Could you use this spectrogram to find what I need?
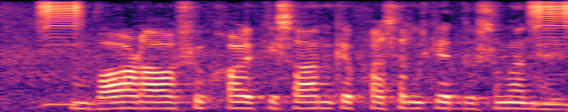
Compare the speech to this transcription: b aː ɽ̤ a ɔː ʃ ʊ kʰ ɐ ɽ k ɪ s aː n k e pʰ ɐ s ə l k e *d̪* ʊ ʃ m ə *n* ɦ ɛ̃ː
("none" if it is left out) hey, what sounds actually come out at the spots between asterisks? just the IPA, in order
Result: d̪, n

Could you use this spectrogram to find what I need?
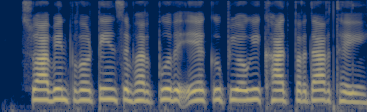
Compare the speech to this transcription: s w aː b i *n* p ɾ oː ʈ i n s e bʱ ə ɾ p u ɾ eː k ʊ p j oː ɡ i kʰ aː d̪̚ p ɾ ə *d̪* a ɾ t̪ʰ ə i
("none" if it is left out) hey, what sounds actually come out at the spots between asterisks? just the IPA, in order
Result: n, d̪

